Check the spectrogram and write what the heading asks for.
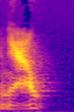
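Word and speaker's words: nhạo (樂): A Nan thường nhạo đa văn đó, tức là ngày A Nan á thì thường thích đa văn, chữ này là chữ nhạo, đọc là nhạo, nó có ba âm. Một âm là lạc, một âm là nhạc, một âm là nhạo, nhưng mà lạc á, thì là vui thì không đúng à. Mà nhạo á, là mới ưa thích, còn nếu âm nhạc á, thì thành nhạc của âm nhạc mất tiêu, danh từ không đúng, cho nên phải âm đọc là nhạo.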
